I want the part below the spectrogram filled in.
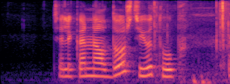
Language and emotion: Russian, positive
